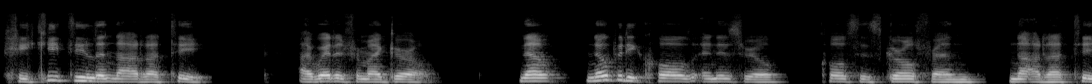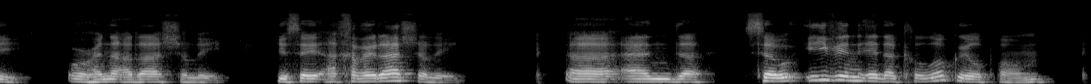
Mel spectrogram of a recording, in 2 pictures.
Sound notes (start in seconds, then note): 0.2 speaks in Hebrew; 9.3 speaks in Hebrew; 14.1 speaks in Hebrew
